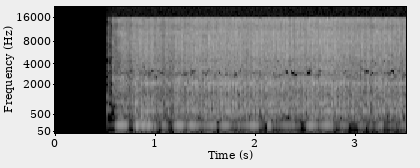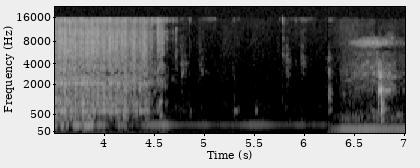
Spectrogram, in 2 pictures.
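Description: A sewing machine stitches a blouse in one sustained, steady run of about four seconds, then stops, leaving low background noise and a faint thump at the end.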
